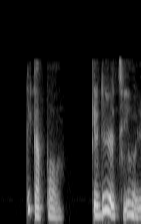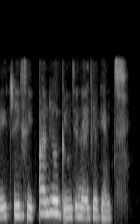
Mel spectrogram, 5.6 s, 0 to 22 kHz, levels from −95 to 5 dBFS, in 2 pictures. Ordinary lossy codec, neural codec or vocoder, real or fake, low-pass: none; codec, 24 kHz, 1.5 kbps, HILCodec; fake; 7.2 kHz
